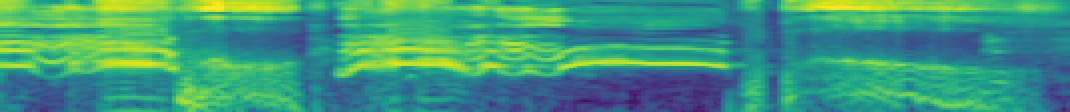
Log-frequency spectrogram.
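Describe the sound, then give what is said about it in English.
Roosters crow loudly, three long harsh wavering calls in quick succession with only brief pauses between them, and no talking. “I just hear, like, if you're not here, you can't hear it, but there's roosters going.”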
